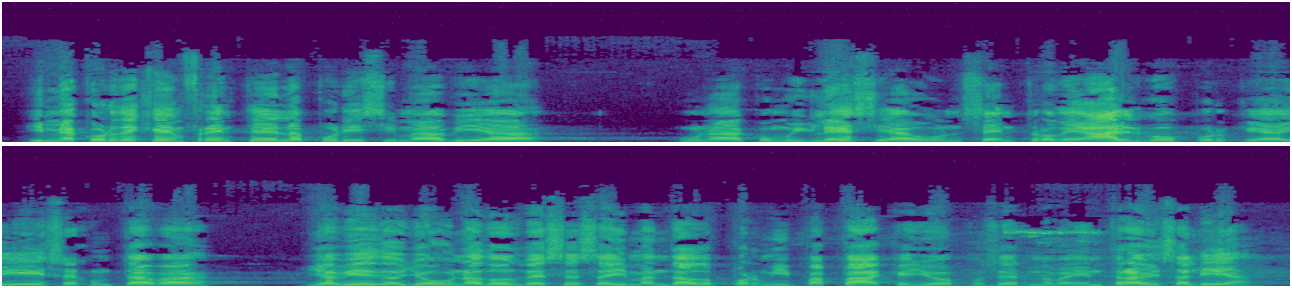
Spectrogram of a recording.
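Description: A man preaches, his voice sitting high for a man. He tells his story earnestly and builds to forceful proclamation. His words ring out with a long echo through a big church hall. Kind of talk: sermon testimony.

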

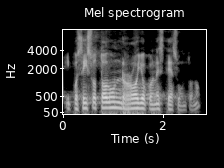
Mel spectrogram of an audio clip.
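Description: A man's voice: medium pitch, normal speed, vocal fry, long reverb tail. A man preaching a sermon, telling stories in a folksy way and often checking that the congregation follows. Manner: folksy storytelling, keeps asking the congregation to agree. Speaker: priest.

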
